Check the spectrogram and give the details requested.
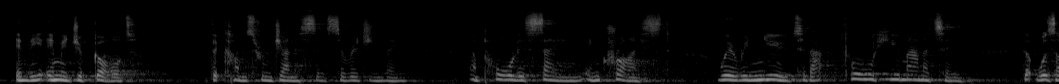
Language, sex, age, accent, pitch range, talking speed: English, female, 50-69, British, 175-225 Hz, 135 wpm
